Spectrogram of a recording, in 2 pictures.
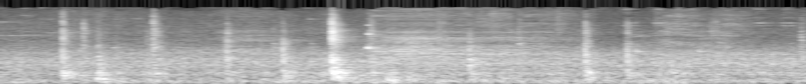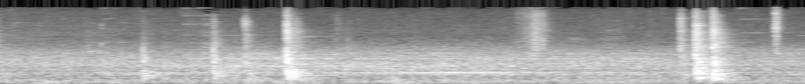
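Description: Scattered clicks and light knocks of a hand tool against the screws and metal of a circuit-breaker panel, over steady background noise.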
